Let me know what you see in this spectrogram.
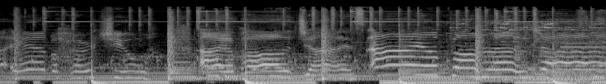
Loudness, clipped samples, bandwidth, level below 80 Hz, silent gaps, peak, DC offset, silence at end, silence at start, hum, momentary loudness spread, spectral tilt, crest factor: -19 LUFS; under 0.1%; 16 kHz; -26 dBFS; none; -4 dBFS; under 0.1%; 0 s; 0 s; none; 8 LU; -4.5 dB/octave; 14 dB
